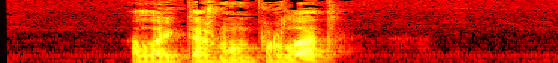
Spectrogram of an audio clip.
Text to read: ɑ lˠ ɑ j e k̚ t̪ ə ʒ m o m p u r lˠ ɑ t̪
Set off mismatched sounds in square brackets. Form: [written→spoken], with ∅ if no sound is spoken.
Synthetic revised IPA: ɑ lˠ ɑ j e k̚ t̪ [ə→ɑ] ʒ m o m p u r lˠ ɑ t̪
